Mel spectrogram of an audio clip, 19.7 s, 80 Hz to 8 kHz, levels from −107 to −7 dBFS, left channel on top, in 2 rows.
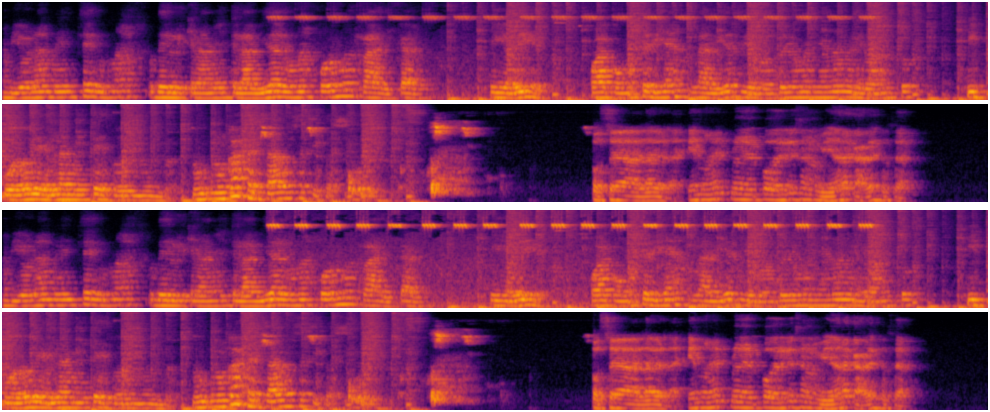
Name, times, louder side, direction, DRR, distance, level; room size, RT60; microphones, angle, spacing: voice 1, 0.0-4.2 4.9-5.4 5.9-9.1 9.6-13.4, left 1 dB, 40° left, -5 dB, 2.7 m, -33 dB
sound 1, 2.6-8.8, right 15 dB, 70° right, 0.3 m, -29 dB
sound 2, 4.4-14.0, equal, 5° left, 2.0 m, -38 dB
sound 3, 4.6-4.7 5.5-5.9 7.4-7.5 8.9-9.0 10.0-10.1 11.0-11.1 11.3-11.4 11.7-11.8 12.2-14.9 15.7-16.0 17.0-17.1 17.3-17.4, left 3 dB, 85° left, 3.8 m, -36 dB
voice 2, 15.8-18.9, right 1 dB, 30° right, 1 dB, 1.7 m, -36 dB
12.5 x 6.4 x 2.9 m, 0.39 s
head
